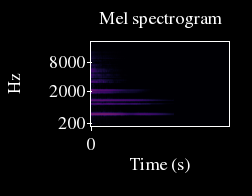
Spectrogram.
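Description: Notification-bell ding sound effect ringing and fading out, gone about a second and a quarter in.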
